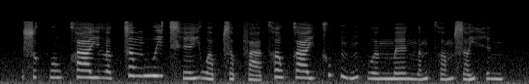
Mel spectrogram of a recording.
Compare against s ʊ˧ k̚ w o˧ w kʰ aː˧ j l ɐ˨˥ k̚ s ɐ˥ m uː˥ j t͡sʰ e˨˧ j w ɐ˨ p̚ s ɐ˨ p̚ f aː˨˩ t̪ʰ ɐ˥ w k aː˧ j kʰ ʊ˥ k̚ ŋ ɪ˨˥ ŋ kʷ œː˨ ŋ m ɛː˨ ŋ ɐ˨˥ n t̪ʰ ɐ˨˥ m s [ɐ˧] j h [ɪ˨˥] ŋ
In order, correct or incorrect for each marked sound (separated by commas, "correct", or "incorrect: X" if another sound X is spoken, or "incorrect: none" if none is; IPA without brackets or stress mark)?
incorrect: ɐ˨˥, incorrect: ɪ˧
